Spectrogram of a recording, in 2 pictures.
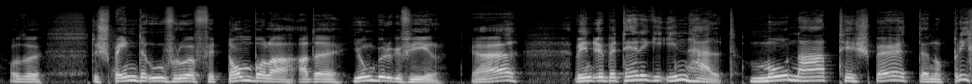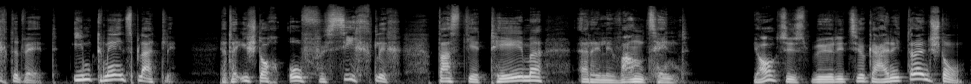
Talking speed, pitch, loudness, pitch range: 120 wpm, 145 Hz, -17 LUFS, 115-175 Hz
